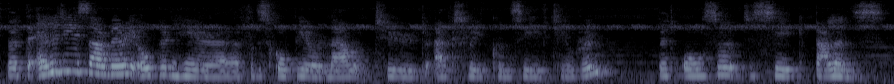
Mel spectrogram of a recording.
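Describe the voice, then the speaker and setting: A woman with a mellow, mid-range voice gives a casual tarot reading at a measured pace, chatting candidly, swearing freely and slipping into whispered asides. The room echoes, with slight background noise and faint crickets.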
